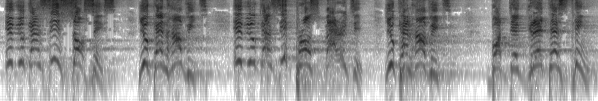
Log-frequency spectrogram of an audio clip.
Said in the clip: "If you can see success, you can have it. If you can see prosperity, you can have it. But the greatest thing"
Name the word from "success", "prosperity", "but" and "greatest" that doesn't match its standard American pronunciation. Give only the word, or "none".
success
